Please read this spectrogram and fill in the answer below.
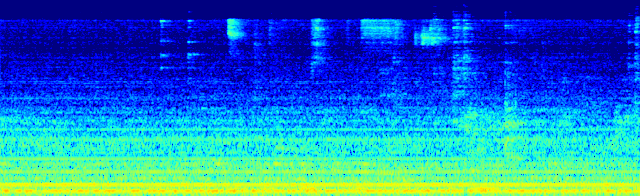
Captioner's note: ambient buzzing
